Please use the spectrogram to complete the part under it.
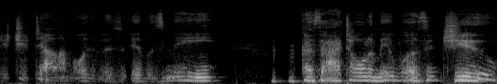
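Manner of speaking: very soft, quiet, hushed, barely audible whisper. Retelling what she said in the back of the police car: imitating someone whispering. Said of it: "why are you whispering?".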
